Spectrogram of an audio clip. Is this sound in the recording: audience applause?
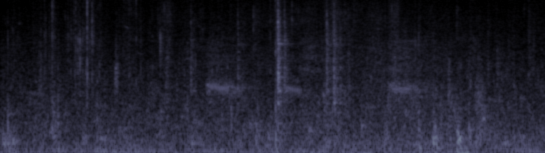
no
